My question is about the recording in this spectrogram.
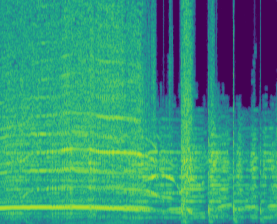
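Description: Live acoustic band of flute, violins and accordion playing: a loud chord held for about two seconds, then shorter, choppy notes.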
